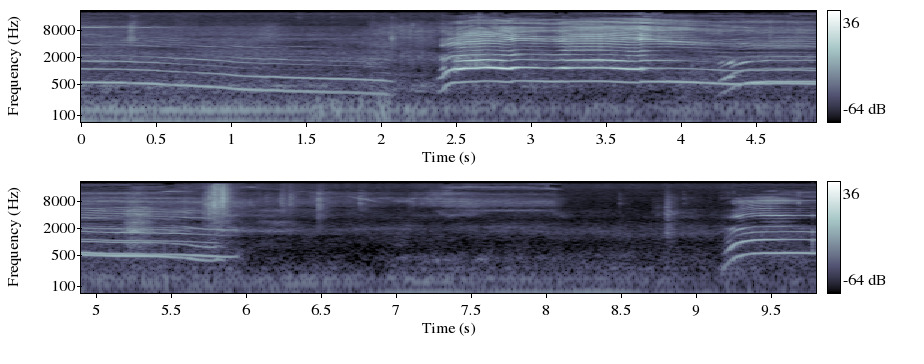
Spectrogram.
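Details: Housecat, Mickey or the red cat, yowling in a series of long, harmonic meows. A falling wail is followed by louder wavering cries with sharp onsets, a pause of quiet, then another rising meow.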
